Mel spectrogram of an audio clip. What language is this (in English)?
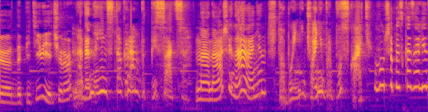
Russian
